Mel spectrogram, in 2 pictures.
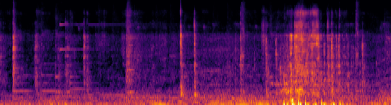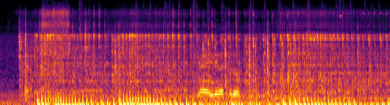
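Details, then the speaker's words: Honda Win motorcycle started up: rough fast ticking knock ("kotok-otok") growing with revs; right side cover opened and a rubber part found to be the cause. "ini ada motor hondan ini bunyi kotok-otok nah ini kita coba hidupin ya suaranya"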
